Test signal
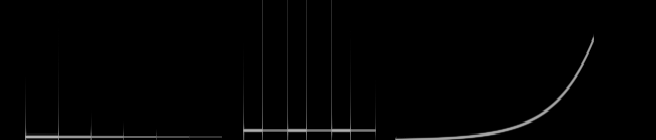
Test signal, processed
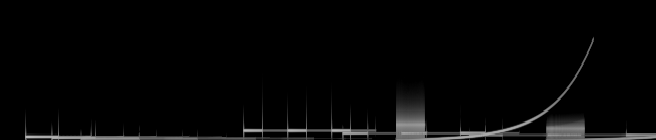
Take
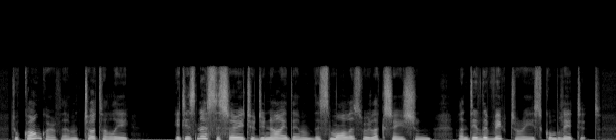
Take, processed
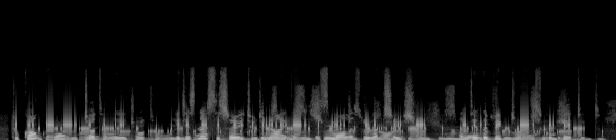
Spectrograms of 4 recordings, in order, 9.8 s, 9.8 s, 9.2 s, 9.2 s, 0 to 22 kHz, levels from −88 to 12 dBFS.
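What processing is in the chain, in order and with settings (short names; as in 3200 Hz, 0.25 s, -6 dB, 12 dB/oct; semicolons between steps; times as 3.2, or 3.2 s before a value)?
rattling part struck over -28 dBFS, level -12 dBFS; HPF 41 Hz; three-band isolator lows -16 dB, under 220 Hz, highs -23 dB, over 3300 Hz; echoes that change speed 0.263 s, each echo -5 st, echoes 2, each echo -6 dB; reverb removal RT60 1.3 s; gain +2 dB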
